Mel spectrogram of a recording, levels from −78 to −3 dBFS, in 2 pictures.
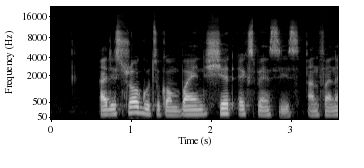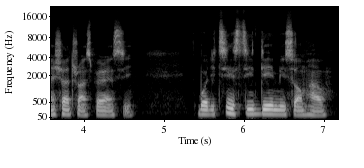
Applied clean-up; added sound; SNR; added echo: none; none; none; none.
